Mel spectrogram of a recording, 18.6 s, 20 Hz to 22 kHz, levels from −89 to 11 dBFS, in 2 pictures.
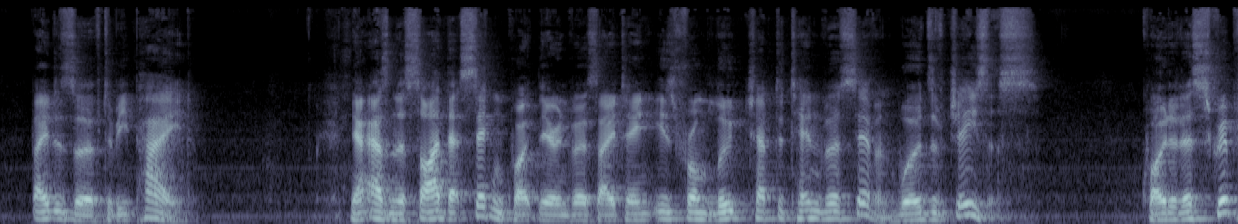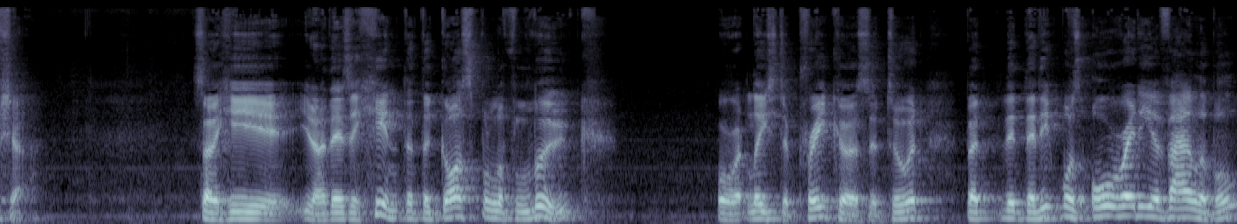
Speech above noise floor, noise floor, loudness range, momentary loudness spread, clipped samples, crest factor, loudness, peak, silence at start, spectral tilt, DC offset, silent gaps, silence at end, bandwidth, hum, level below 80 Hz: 38 dB; -57 dBFS; 5 LU; 8 LU; under 0.1%; 20 dB; -19 LUFS; 0 dBFS; 0.25 s; -5.5 dB/octave; under 0.1%; none; 0 s; 19 kHz; none; -56 dBFS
